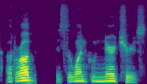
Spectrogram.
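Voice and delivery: ordinary talk, nothing marked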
